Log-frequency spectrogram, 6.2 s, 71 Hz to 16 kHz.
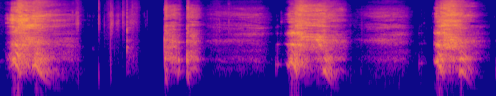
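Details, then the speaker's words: Persistent smoker's cough in a person who says they have smoked since age 10: repeated harsh, forceful coughs with noisy breaths between them. "hey I always cough though I've been smoking since I was 10 years old"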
